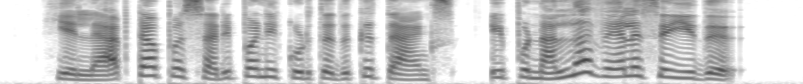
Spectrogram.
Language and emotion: Tamil, happy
